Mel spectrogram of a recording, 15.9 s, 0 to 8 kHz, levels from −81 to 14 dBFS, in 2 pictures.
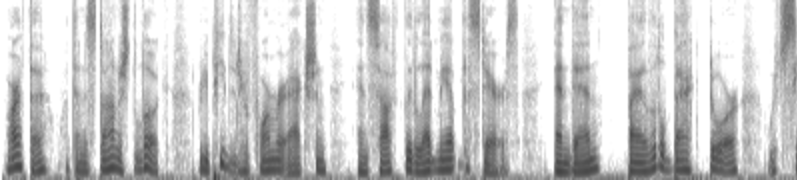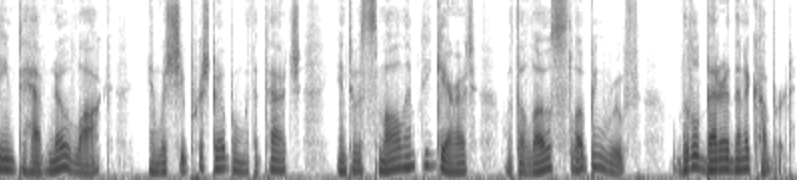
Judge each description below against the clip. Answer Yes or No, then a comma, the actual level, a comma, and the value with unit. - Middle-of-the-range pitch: No, low, 110 Hz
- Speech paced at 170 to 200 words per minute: Yes, average, 195 wpm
